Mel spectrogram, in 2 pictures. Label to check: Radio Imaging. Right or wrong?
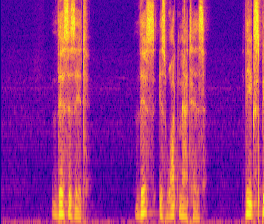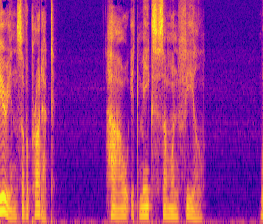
Wrong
